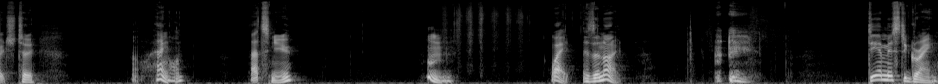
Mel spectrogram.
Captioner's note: cough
